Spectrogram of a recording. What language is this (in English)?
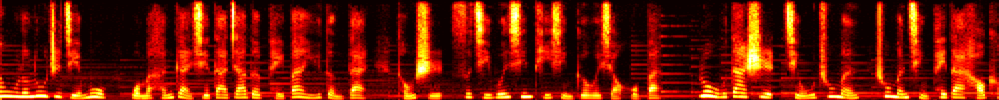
Chinese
